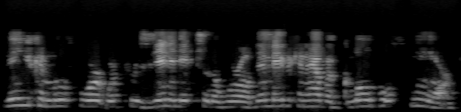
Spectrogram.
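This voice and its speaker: A young man talking earnestly and repetitively to his webcam from a small room at home, pitching an idea. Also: fairly even intonation, brisk. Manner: earnest, repetitive, self-promoting. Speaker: vlogger. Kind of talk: rambling webcam monologue. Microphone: webcam at desk. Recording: dull lo-fi webcam audio.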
